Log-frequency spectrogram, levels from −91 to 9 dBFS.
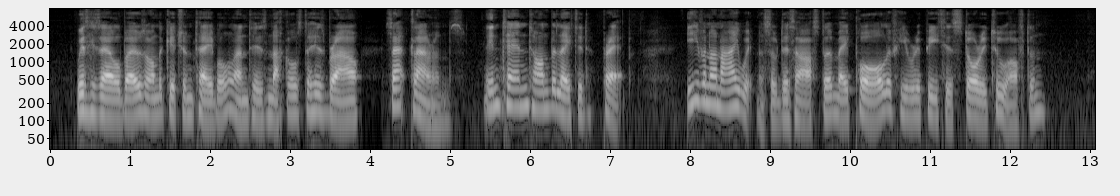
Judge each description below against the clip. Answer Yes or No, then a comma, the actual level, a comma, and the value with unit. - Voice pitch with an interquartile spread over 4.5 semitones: Yes, average, 5.2 semitones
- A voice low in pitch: Yes, low, 125 Hz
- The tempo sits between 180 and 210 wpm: No, average, 155 wpm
